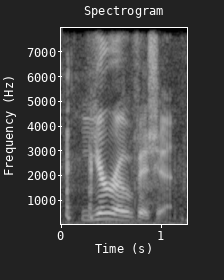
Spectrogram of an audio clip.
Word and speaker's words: Eurovision: Relax. Four syllables. Eurovision. Yeah.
